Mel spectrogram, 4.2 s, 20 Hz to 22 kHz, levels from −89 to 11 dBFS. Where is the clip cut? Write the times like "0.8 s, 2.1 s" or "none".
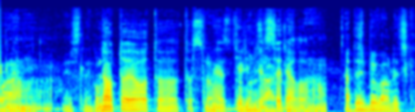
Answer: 0.9 s, 3.3 s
